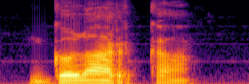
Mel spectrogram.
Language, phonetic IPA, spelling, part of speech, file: Polish, [ɡɔˈlarka], golarka, noun, Pl-golarka.ogg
